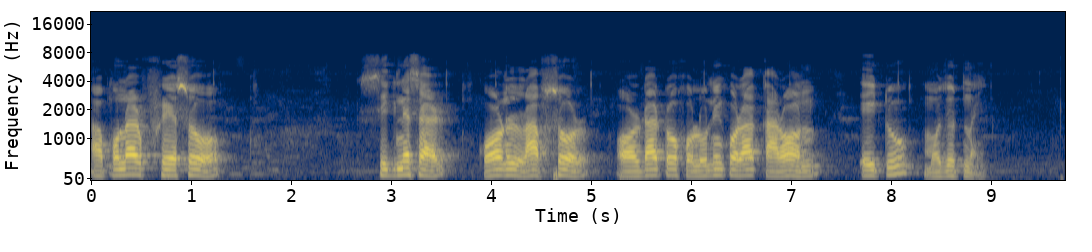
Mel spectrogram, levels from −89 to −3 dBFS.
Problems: background sounds at intervals, background conversations at intervals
